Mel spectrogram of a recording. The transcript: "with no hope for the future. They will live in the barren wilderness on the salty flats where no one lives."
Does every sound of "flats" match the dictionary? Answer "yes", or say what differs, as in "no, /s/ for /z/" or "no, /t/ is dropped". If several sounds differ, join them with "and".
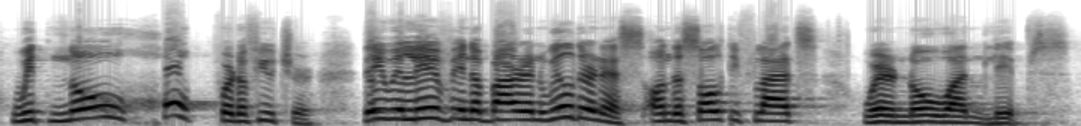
yes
